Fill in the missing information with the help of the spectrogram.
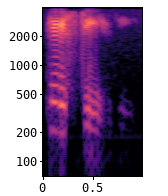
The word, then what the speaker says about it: Hasty: Hasty. H as in Henry. ASTY.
